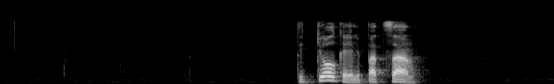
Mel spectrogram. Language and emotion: Russian, angry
